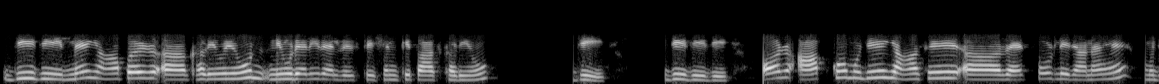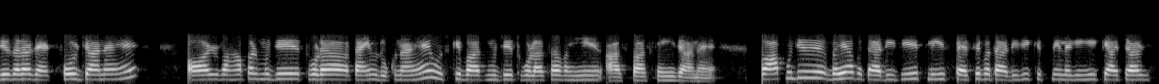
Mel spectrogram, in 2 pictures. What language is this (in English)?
Urdu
